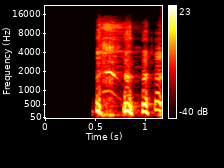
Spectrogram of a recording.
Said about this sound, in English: did you just cough in my monologue? I was like, sorry, allergies.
